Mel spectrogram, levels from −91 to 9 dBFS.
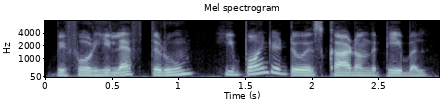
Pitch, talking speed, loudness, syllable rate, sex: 150 Hz, 265 wpm, -19 LUFS, 6.5 syllables/s, male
